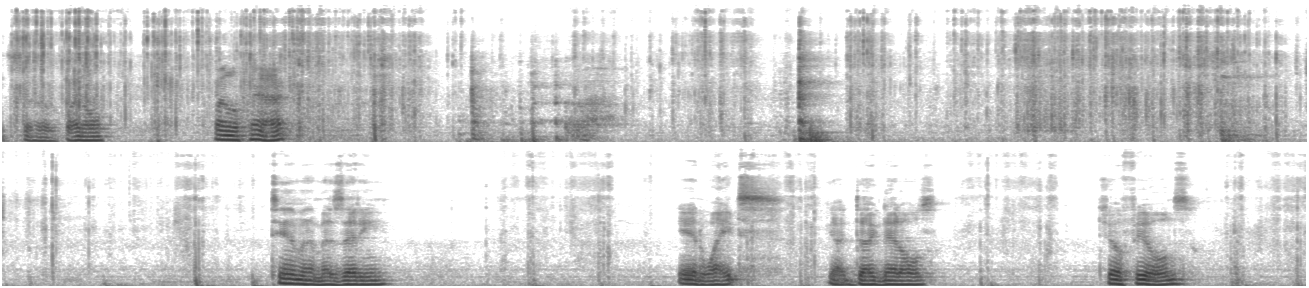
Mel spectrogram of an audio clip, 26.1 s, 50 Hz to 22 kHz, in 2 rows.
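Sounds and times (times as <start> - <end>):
plastic wrapper crinkling and tearing: 0.0 - 14.1.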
